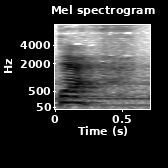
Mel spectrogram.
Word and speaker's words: deaf: They are deaf, which is kind of strange because it's similar to death, which is mortal, but this has a different pronunciation, deaf, with an F at the end.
